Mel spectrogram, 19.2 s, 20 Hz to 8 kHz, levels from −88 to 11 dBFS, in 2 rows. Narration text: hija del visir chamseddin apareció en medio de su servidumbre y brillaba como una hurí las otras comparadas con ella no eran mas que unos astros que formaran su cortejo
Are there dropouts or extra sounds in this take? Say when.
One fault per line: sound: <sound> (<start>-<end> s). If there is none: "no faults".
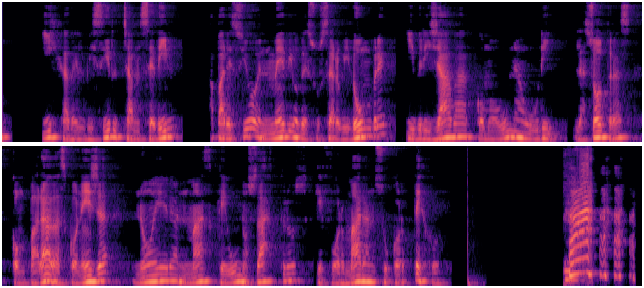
sound: thud (16.6-16.9 s)
sound: laugh (18.0-19.1 s)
